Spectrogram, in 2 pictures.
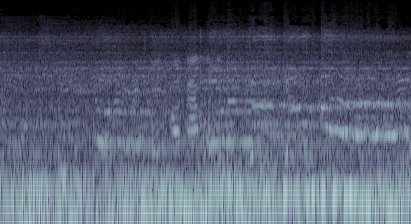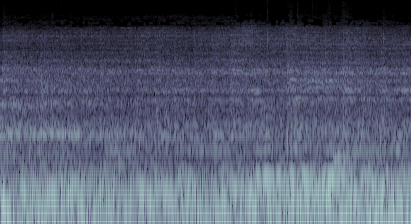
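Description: Live rock band playing loudly with a singer over it, heard from high up in the stands of a large concert venue.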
